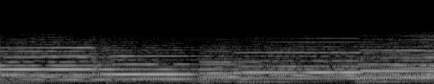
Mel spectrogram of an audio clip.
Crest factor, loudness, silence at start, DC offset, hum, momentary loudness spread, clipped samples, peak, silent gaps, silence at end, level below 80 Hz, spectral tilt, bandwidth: 12 dB; -31 LUFS; 0 s; under 0.1%; none; 4 LU; under 0.1%; -18 dBFS; none; 0 s; -64 dBFS; -7 dB/octave; 7.4 kHz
